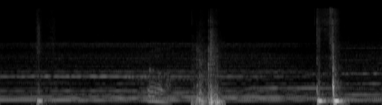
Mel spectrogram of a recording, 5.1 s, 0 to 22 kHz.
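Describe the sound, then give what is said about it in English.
A twenty-sided die rolled on a table gives a few soft, scattered thunks, then a quick cluster of bounces midway and two sharp knocks near the end, faint over a low steady hum. “Roll a d20 for me.”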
